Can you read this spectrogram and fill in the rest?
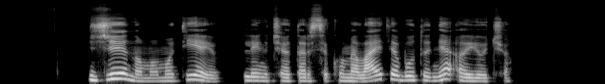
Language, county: Lithuanian, Vilnius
